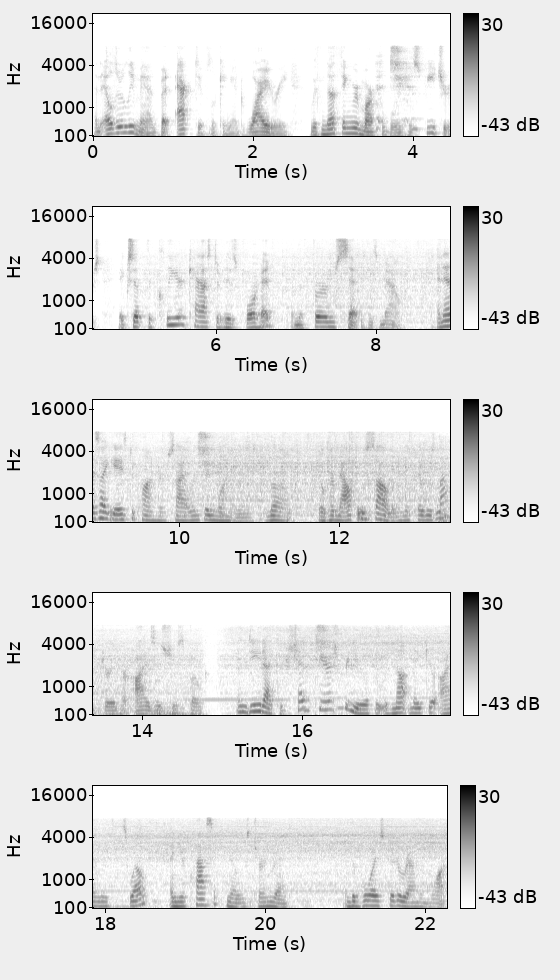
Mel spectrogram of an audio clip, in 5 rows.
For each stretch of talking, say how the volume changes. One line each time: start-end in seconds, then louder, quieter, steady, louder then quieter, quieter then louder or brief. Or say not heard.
0.0-20.4 steady
20.9-22.2 brief.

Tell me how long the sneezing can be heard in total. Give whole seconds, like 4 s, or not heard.
2 s.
